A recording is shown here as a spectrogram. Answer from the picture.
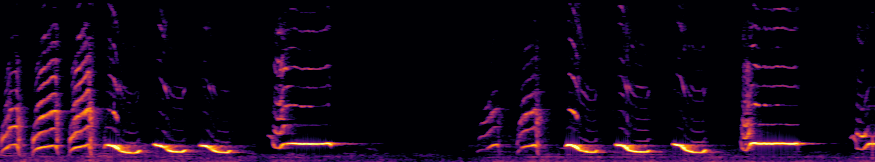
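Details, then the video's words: Black-throated laughingthrush, a kept bird, singing to provoke rival birds into fighting and to train young birds' voices. Loud, rich whistled notes come in quick phrases of falling and rising slurs, in two bursts split by a brief silent pause. "KHiếu tơ hót dìu bổi cực hay. Khiếu hót hay kích bổi đấu, luyện giọng bổi, chim non."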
